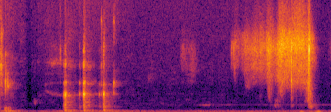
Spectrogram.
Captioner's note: laughs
